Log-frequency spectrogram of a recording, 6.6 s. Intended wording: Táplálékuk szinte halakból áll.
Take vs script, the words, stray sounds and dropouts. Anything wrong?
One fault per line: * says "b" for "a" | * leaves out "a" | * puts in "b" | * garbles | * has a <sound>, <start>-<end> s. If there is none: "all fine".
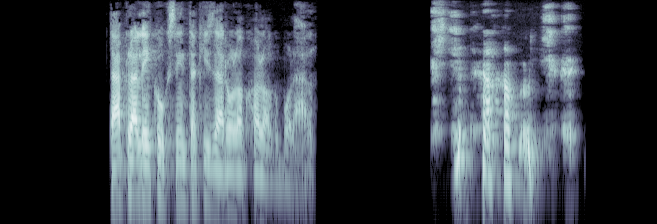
* puts in "kizárólag"
* has a laugh, 4.3-5.9 s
